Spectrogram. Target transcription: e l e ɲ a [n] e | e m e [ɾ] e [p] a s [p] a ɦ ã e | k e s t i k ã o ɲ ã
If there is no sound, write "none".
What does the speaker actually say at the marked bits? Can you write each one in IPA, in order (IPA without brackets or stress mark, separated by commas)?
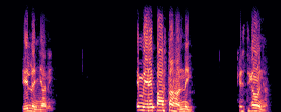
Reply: n, ɾ, p, t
